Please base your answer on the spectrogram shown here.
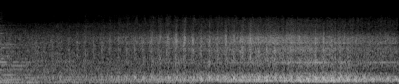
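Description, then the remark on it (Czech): A helicopter's rotor thumps in a rapid steady rhythm over a droning engine, loud, holding constant throughout with no voices. “Ke kolmým startům bez pochyby patří i vrtulníky nebo chcete-li helikoptéry, stroje, které létají na principu rotujícího křídla.”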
